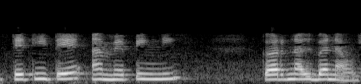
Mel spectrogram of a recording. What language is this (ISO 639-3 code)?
guj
